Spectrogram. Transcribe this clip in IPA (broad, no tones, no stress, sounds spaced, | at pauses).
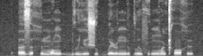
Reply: ʔ ɐ z ə h ʏ m ɔ ŋ ɐ ɡ͡b ɯ lʲ ɔ ʃ u ɡ͡b ə ɭ ʏ ŋ ʏ p l ɯ f u ŋ͡m ɔ̃ ʈʰ ɔ h ʏ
